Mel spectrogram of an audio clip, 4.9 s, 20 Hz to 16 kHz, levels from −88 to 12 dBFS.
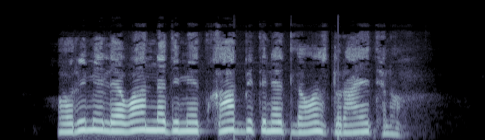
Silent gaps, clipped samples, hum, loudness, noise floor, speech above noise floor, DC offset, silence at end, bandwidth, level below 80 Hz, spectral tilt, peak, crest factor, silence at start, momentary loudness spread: none; under 0.1%; none; -14 LUFS; -72 dBFS; 59 dB; under 0.1%; 0.85 s; 7.8 kHz; -54 dBFS; -6.5 dB/octave; 0 dBFS; 14 dB; 0.6 s; 10 LU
